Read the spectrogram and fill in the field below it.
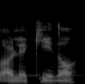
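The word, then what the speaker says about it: Arlecchino: It also unless say otherwise by in-game it would be pronounced arleino.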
